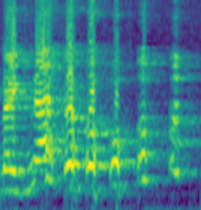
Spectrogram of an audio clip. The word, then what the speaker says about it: Magneto: Typically pronounced as Magneto.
